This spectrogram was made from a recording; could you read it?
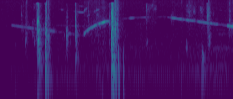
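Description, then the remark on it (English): A fire truck siren wails as it passes, a steady tone slowly rising and falling in pitch, while sharp clunks and rattles break in over it. No one speaks. “I got a fire truck coming.”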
